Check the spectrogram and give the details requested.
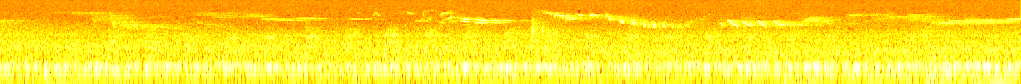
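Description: A small bird chirping and singing in short high phrases, including a quick trill about five seconds in, over a steady low hum.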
